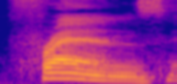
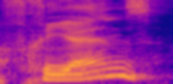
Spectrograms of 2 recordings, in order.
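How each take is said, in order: First: "friends" as one syllable, "frendz"; correct English pronunciation. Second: "friends" split in two, "free-ends"; wrong pronunciation. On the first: Teacher modelling the word for French learners, "friends" said as "frendz". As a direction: say "friends" with a short e and silent i, slowly. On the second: Teacher showing learners what to avoid, "friends" mispronounced as "free-ends". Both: Shown as a demonstration. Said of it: "et non pas friends".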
